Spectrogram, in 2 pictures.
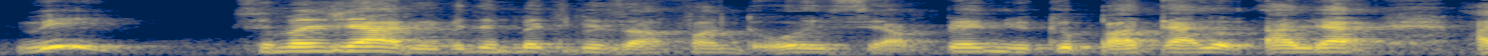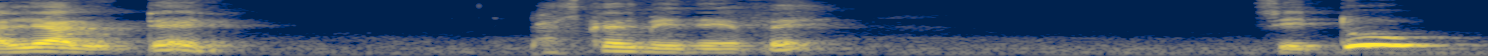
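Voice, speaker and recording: A woman's voice: low-pitched, lively intonation, quick pace. A woman ranting in a live social media video. She is confrontational and scolding and keeps firing rhetorical questions at her viewers.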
